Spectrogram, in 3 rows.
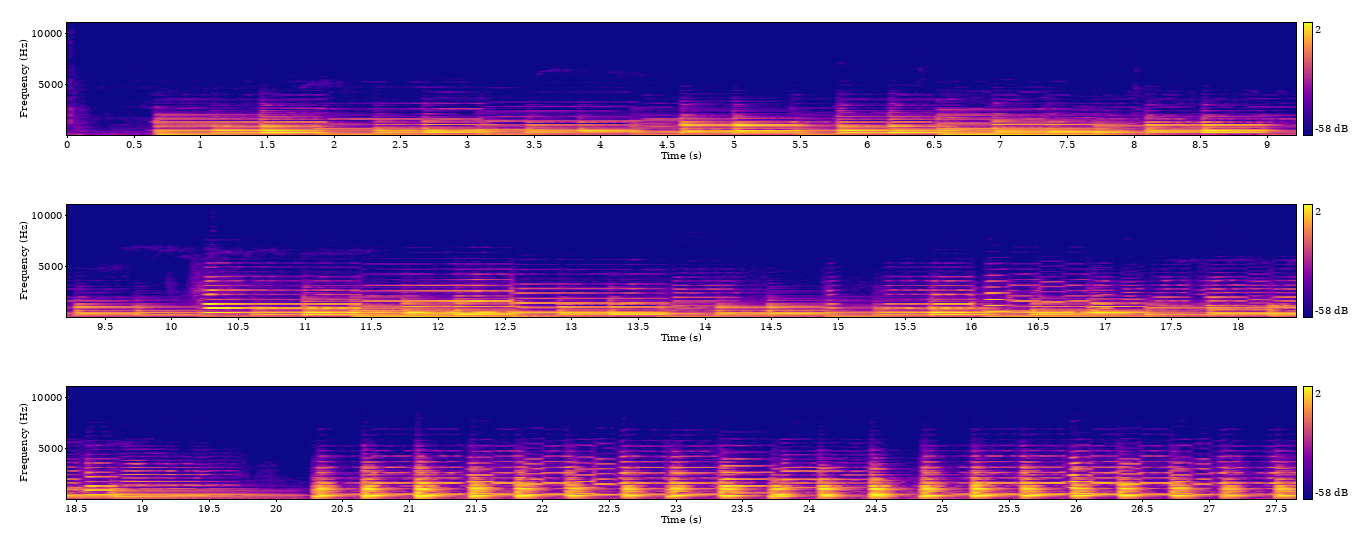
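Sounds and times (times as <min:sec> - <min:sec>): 
instrumental music: 0:00.6 - 0:27.6.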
